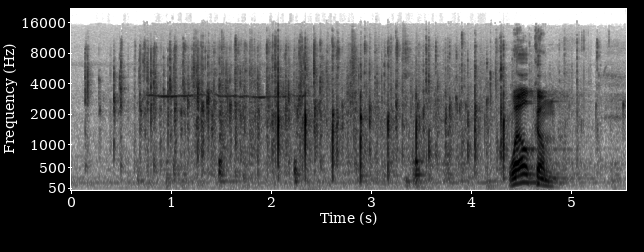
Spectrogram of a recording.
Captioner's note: audience applauding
